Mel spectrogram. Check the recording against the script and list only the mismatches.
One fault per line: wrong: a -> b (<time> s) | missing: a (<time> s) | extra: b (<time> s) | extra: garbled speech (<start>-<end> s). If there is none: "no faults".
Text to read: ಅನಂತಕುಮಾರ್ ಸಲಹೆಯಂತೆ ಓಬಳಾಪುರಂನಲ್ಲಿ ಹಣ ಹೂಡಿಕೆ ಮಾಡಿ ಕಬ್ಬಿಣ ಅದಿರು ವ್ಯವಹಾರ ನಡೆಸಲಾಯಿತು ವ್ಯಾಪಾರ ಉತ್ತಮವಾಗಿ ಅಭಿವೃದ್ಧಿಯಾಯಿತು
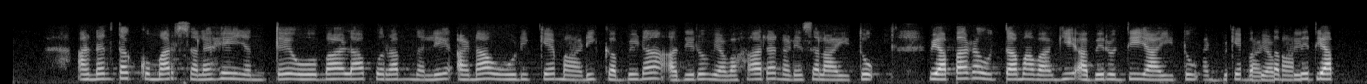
extra: garbled speech (12.0-13.3 s)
